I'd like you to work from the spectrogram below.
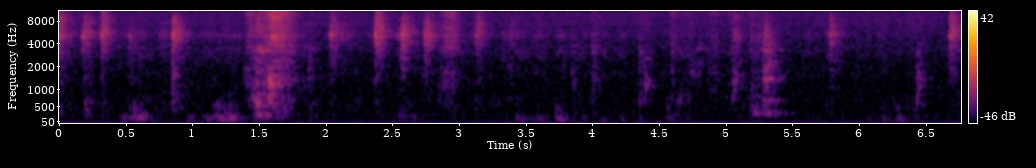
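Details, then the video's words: Treat-seeking female dog sniffs in fast, hissy bursts, with a stronger snuffling rush around one and a half seconds and light nasal puffs after it. "dog searching for treats"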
